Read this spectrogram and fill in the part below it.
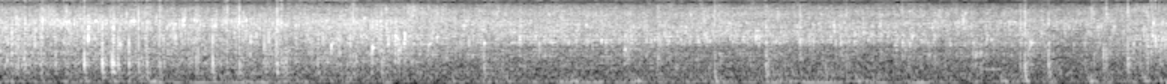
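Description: Green chillies sizzle and crackle loudly in hot oil in a pan, a dense continuous frying hiss with scattered pops throughout, heard alone without talk.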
